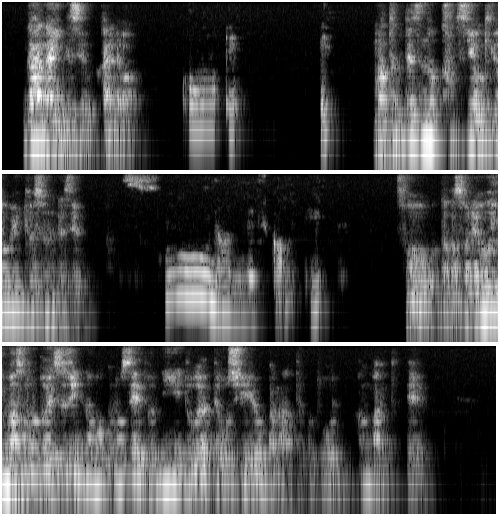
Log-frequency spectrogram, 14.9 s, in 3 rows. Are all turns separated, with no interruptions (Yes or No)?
Yes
